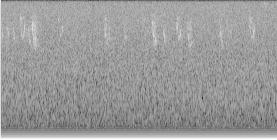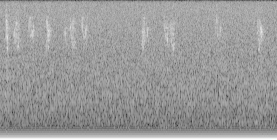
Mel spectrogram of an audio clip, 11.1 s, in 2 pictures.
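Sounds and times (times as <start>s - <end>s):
small birds chirping: 0.0s - 11.0s
steady hiss: 0.0s - 11.0s.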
